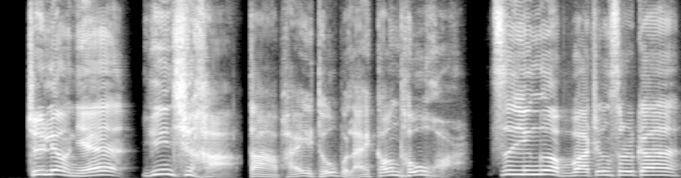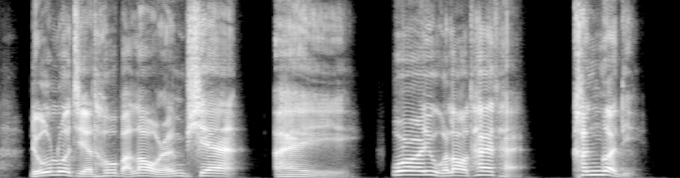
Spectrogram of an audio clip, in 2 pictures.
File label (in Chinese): 陕西话丑角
